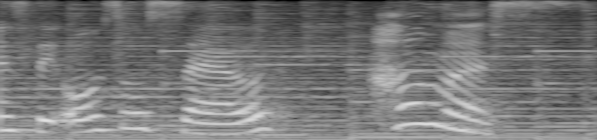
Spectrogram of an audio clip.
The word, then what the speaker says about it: hummus: smell more chicken almost hummus hummus like thomas anyway i'm gonna taste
